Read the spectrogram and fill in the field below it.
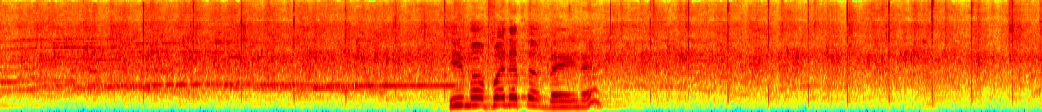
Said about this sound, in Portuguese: queria que você desse no mínimo uma salva de palmas para a vida dele.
